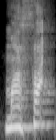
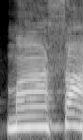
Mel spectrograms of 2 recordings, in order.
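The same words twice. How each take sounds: First: "মাসা" short, stopped at the end by a swallowed k; final K cut short. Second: "মাসা" drawn out, ending on an open long aa; long open final A. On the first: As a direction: close the last vowel of "মাসা" abruptly on an unreleased k. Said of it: "লাস্টে ক আছে". ("মাসা" শেষে চাপা ক দিয়ে ছোট উচ্চারণ) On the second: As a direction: let the last vowel of "মাসা" ring open, no closing k. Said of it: "লাস্টে আ উচ্চারণ হবে". ("মাসা" শেষে লম্বা খোলা আ উচ্চারণ) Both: Shown as a demonstration.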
